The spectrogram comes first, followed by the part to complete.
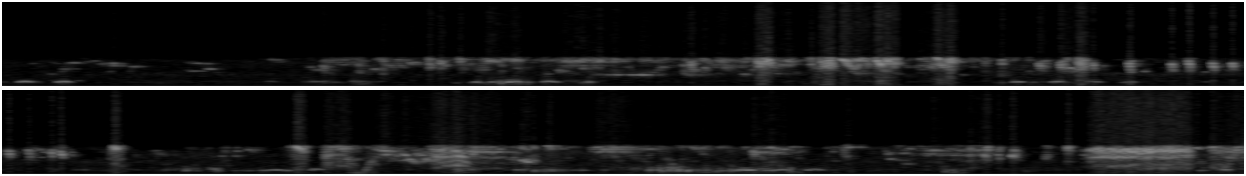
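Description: Waterhole ambience: small birds chirping and twittering over many short clicks and taps, with lower-pitched calls now and then, most around the middle and near the end.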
